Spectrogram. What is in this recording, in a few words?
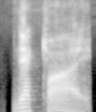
"necktie", American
